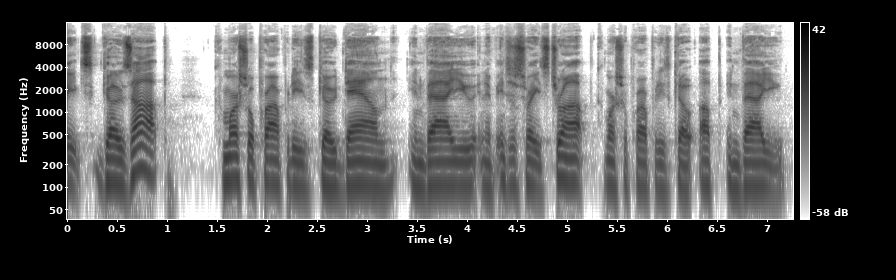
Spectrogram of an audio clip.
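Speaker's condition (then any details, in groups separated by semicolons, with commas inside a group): No condition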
